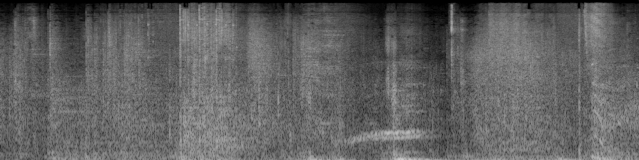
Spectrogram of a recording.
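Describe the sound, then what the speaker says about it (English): Video game gunfire in Control: a burst of muffled shots and thuds at a distance, mixed with booms and whooshes in a busy game soundscape. "I hear gunshots."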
